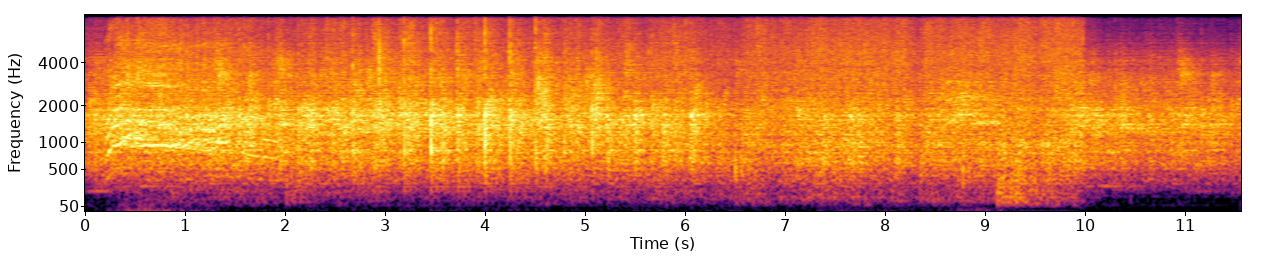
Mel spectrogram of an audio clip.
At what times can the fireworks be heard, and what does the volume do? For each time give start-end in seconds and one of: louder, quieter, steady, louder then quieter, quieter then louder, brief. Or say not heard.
0.8-10.0 louder.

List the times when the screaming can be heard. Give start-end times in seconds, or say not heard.
0.1-1.9, 8.5-9.2.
